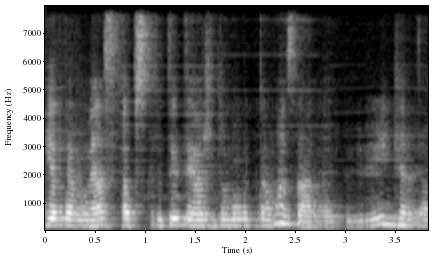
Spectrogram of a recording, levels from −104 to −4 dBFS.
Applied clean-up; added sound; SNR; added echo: neural mask model DeepFilterNet 3.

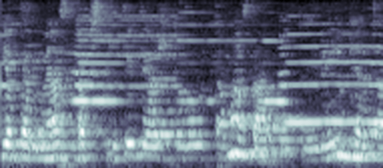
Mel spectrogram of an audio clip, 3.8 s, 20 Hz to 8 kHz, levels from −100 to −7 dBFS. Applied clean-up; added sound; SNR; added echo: classical method WPE with log-MMSE.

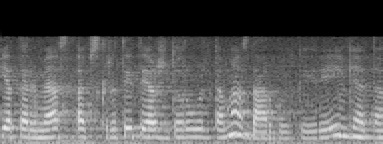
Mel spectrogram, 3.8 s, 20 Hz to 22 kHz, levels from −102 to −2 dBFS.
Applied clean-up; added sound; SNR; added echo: none; none; none; none.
